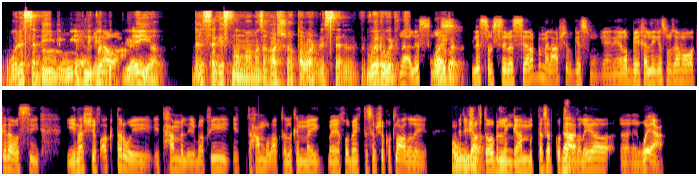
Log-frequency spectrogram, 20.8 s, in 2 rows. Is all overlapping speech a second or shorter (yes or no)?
no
